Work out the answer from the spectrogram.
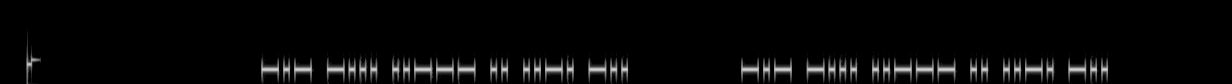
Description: Morse code, heard as a keyed tone, about 22 wpm, 700 Hz. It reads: KB2IFD KB2IFD
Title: USA Call Signs - 6 Characters - Repeated 2x - 22wpm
